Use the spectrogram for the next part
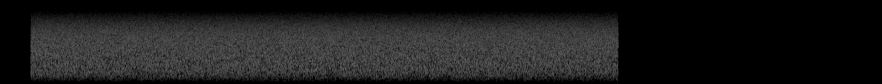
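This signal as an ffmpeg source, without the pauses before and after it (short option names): -f lavfi -i "anoisesrc=c=white:d=5.87:r=44100:seed=1,highpass=f=510,lowpass=f=4700,volume=-26.8dB"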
